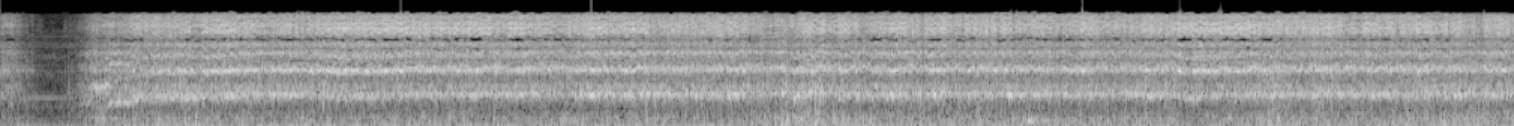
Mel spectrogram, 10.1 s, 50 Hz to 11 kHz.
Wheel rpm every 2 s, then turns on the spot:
110, 230, 230, 230, 230.
none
